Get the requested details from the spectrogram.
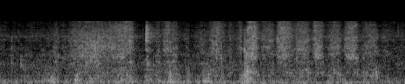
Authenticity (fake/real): fake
